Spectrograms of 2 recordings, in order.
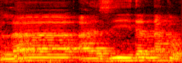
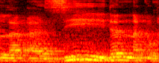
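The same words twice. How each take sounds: First: The opening 'la' has a long, drawn-out vowel. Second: The opening 'la' has a short, clipped vowel. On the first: It becomes a negation: I will not add. The speaker calls it wrong. "nggak boleh la azidannakum" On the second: It is an emphasis: I will surely add. The speaker calls it right. "Wajib dibaca pendek"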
